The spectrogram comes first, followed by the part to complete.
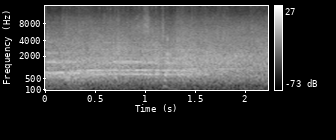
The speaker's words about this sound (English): Thanks but, for the applause, everybody.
